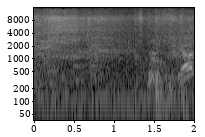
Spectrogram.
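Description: Steady background noise of a large gym hall, then a man's voice calling out "yeah" near the end.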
